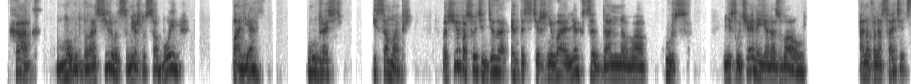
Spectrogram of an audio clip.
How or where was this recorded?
video call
